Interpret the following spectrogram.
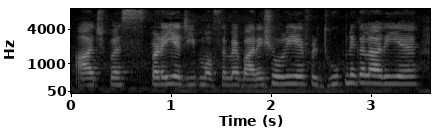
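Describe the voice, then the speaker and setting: A woman's voice: medium pitch, normal speed. A woman in her thirties from India, chatting casually to viewers as she films her family vlog on a handheld phone. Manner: chatty, relaxed, addresses viewers directly. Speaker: family vlogger, mother of two. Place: out and about: streets, restaurant, café, home. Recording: vlog audio with clear background noise.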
